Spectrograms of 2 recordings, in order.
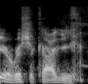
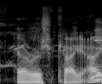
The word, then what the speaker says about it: Arashikage: Ash- Ashikagari. I always get that name wrong, but Ashikagari clan or I see Arashikage. Arashikage.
